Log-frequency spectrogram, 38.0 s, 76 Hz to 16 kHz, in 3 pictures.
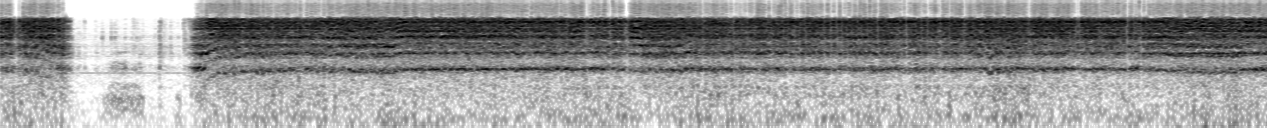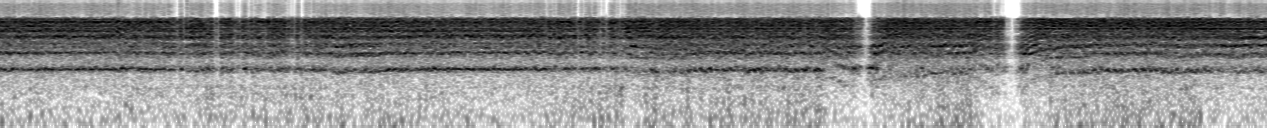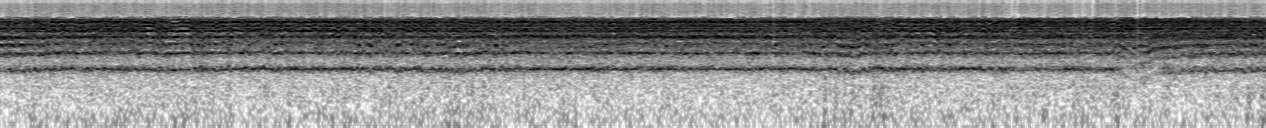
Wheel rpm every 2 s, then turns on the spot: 70, 180, 230, 230, 230, 230, 230, 230, 230, 220, 150, 140, 200, 230, 230, 230, 230, 230, 200.
0-2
